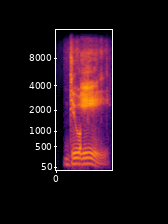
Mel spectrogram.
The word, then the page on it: dewy: American English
